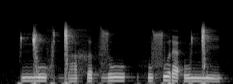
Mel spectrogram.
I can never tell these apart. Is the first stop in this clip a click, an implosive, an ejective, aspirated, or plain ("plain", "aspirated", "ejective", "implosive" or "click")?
click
